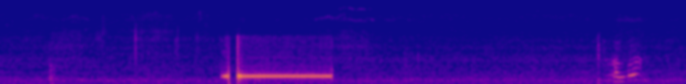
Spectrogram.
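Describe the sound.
A telephone tone sounds while a call is being placed. A single steady electronic tone lasts about a second, framed by faint clicks, and a short warbling electronic chirp follows near the end over a quiet line.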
